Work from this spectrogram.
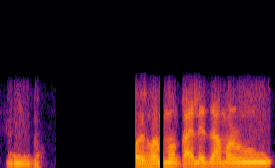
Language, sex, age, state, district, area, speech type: Assamese, male, 18-30, Assam, Dhemaji, rural, conversation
